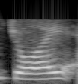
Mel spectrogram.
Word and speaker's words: Joy: and so sometimes I'll say my name's Joy, and people say, they call me Joey. I'm like, no, the word joy, like happiness, you know?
